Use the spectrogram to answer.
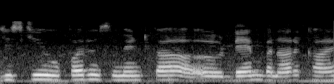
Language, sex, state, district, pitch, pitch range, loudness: Hindi, female, Haryana, Jhajjar, 205 Hz, 195-215 Hz, -13 LUFS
